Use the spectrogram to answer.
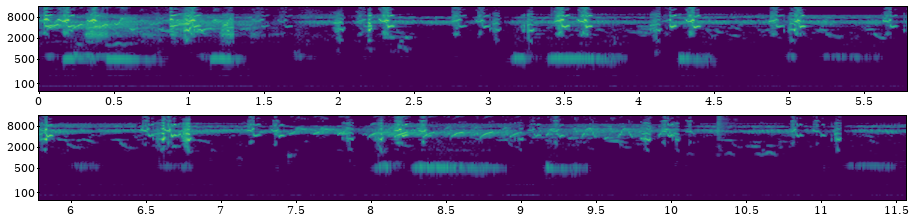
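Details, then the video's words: Myna babies being fed again and again by a parent: bursts of high, scratchy, rapid chirps in clusters, with short low hum-like notes recurring between the bursts. "Myna bird repeatedly feeding babies"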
